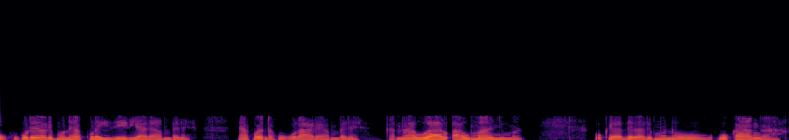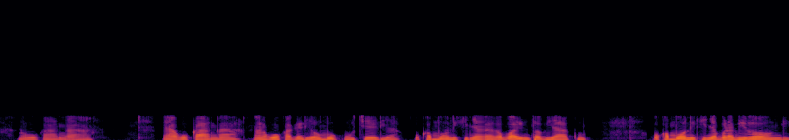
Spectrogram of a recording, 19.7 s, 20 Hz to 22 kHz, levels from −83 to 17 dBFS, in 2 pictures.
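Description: The speech sounds band-limited and slightly rough and synthetic from start to finish, with nothing above 4 kHz and plainly audible coding damage. That is the iLBC codec at work. It is a narrowband VoIP coder that encodes each frame's excitation independently of the previous frame, and the character here fits its 13.33 kbps mode with 30 ms frames.

At 6.34 s, and again from 10.64 to 10.69 s, a brief buzzy hold replaces the speech, each fitting a single 30 ms frame gone missing. From 15.84 to 15.94 s, just before "bwa into braku", a longer held, breathy vowel-like sound fills the gap, which fits about three consecutive frames, roughly 90 ms. These are lost iLBC frames. The decoder repeats the last pitch cycle blended with noise to cover each gap. Because every frame decodes on its own, the speech is clean again immediately afterwards.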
